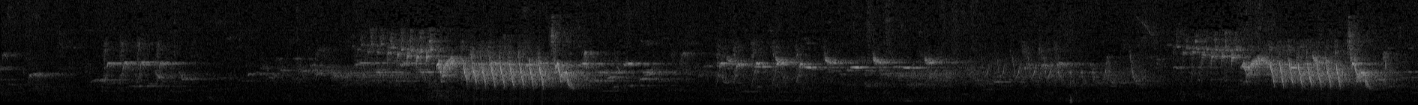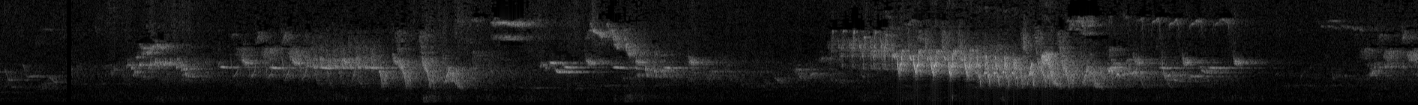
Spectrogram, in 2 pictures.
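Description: Songbirds singing: three long rapid trills of about two seconds each, with shorter high chirps in between.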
